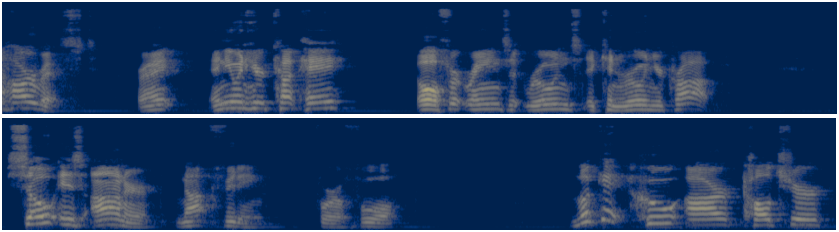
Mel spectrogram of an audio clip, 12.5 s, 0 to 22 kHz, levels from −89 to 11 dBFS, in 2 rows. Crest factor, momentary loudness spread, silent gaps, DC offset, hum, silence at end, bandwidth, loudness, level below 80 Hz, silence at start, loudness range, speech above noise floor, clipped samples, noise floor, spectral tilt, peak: 26 dB; 15 LU; none; under 0.1%; none; 0.15 s; 16.5 kHz; -35 LUFS; -88 dBFS; 0 s; 10 LU; 53 dB; under 0.1%; -88 dBFS; -3 dB/octave; -12 dBFS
